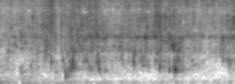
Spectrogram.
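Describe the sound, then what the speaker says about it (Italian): Water is poured into a cooking pot during a home Ramadan iftar preparation, a continuous splashing trickle with small bubbling irregularities, close and moderately loud, with no talk over it. "ok mettiamo l'acqua grazie"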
